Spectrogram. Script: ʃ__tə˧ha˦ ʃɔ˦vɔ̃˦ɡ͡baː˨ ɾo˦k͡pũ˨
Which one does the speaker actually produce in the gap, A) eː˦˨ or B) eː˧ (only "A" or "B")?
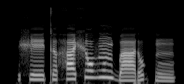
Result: B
